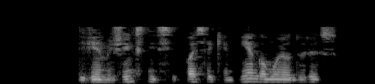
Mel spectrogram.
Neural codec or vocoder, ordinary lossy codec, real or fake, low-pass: none; MP3, 24 kbps; real; 7.2 kHz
